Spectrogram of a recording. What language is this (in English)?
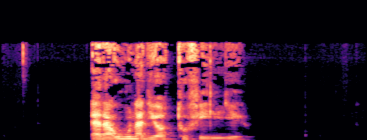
Italian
